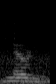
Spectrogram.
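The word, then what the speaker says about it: Nodens: names how do want to be pronounced it's pronounced noens noens it's a Celtic God so you should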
